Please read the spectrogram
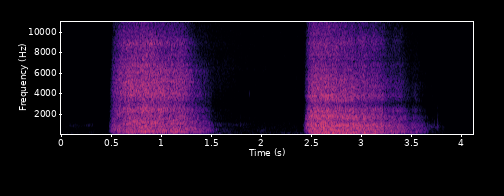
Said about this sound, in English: And then, suddenly, I stopped. I breathed in and out slowly.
